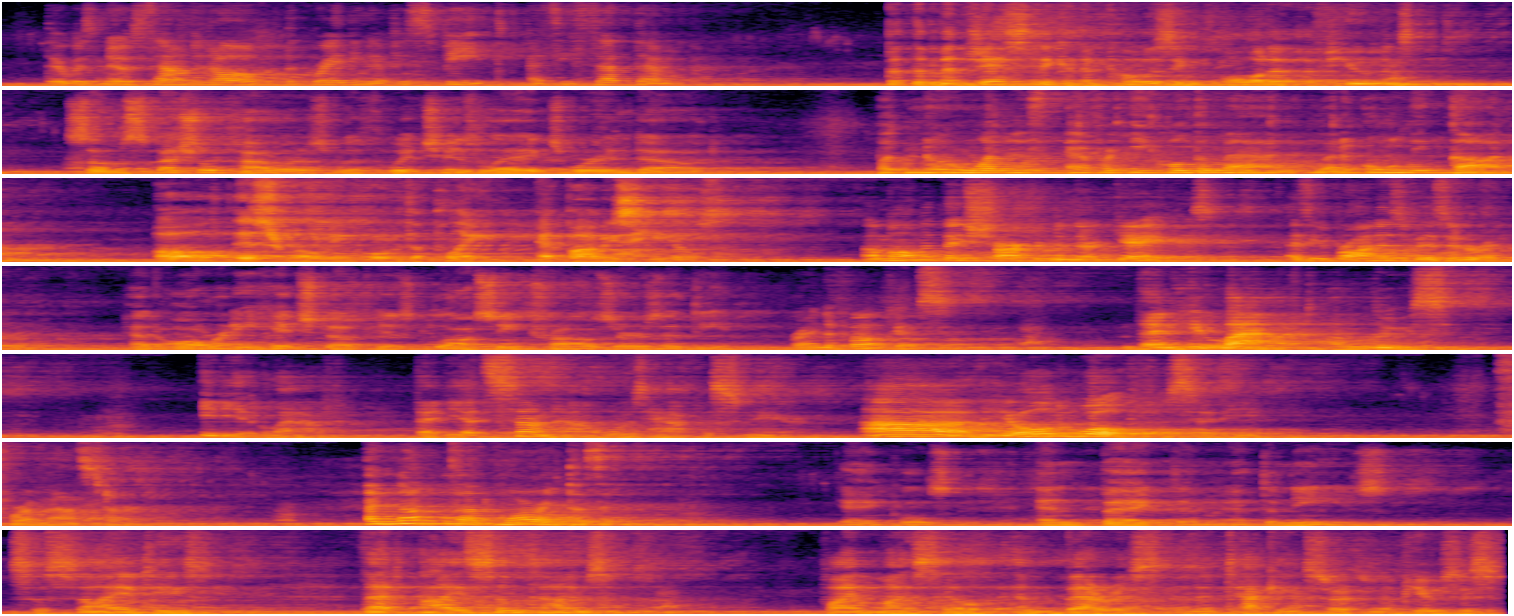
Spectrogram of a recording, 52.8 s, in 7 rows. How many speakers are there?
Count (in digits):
6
